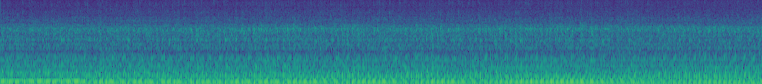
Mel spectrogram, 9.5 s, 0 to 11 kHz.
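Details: 2006 Chrysler 300 SRT8 6.1 Hemi V8, first run after stage 2 cam, valve springs and retainers install, with intake and exhaust: deep steady rumble with a choppy lope about four pulses a second; healthy idle.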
